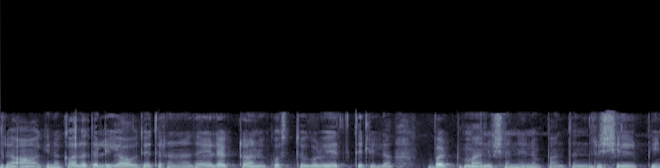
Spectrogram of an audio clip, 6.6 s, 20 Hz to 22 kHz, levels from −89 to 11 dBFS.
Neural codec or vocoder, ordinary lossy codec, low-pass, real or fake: none; AAC, 32 kbps; 7.2 kHz; real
